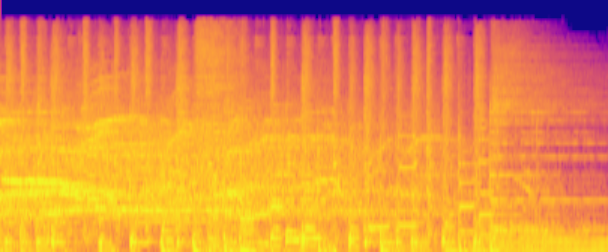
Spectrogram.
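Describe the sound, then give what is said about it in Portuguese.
A crowd cheers loudly to welcome a guest, with whoops and yells over dense clapping that holds steady for several seconds before settling into a sustained roar near the end. “Obrigado, salve de palmas,”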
